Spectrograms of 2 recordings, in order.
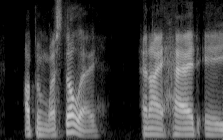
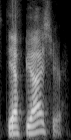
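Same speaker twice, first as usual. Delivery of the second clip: louder, mock-panicked insistence; retold panic; 2 semitones higher, 7 dB louder than usual. Wife repeating the news on the phone, retold panic. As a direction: hit it harder, imitating a panicked wife. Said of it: "it's my wife in a panic".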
